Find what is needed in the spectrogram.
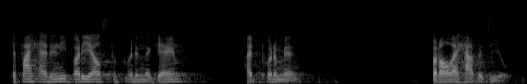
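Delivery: quiet, hushed half-whisper under the breath. Retelling how the coach then spoke quietly: imitating Urban half-whispering. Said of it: "it's a whisper".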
